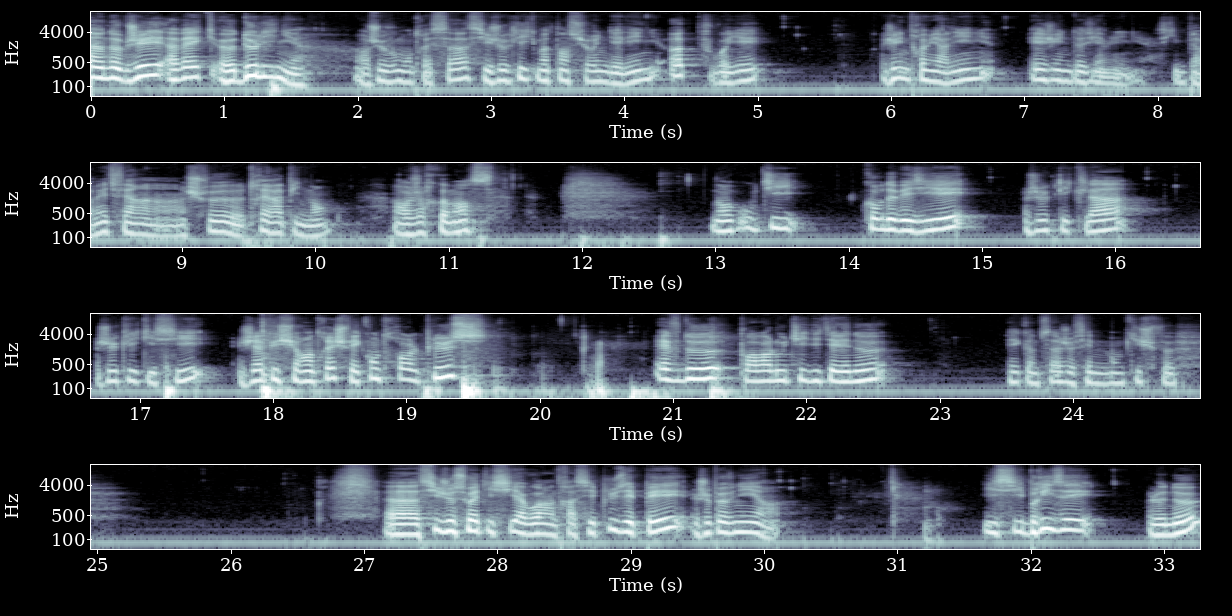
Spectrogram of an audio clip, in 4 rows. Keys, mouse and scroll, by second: 0.1 click, 3.3-5.8 drag, 6.7-8.8 drag, 12.6 click, 15.5 click, 16.8 click, 18.0 Return, 19.4 ctrl+KP_Add, 21.3 n, 22.2 click, 23.8-26.6 drag, 29.0 middle click, 29.0-29.5 scroll up 1, 30.3 click.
